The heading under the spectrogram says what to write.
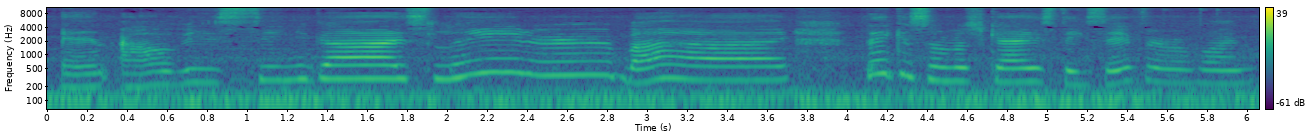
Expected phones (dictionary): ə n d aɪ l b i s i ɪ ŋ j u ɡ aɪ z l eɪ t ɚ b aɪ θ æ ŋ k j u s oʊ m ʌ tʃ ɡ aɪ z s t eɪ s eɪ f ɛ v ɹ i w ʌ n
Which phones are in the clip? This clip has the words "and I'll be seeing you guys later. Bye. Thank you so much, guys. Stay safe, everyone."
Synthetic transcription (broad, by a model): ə n aɪ l b i s i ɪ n j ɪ ɡ aɪ z l eɪ t ɚ b aɪ θ æ ŋ k j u s oʊ m ʌ tʃ ɡ aɪ z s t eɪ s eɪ f ɛ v ɹ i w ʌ n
